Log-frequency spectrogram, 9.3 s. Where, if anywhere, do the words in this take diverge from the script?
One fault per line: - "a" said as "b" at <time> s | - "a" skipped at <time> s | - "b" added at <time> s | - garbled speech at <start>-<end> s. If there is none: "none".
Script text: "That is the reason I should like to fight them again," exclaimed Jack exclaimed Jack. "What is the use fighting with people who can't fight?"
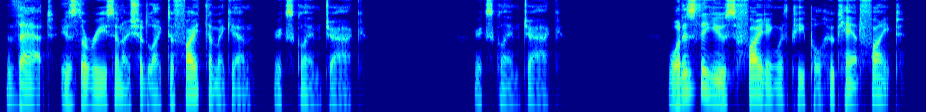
none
